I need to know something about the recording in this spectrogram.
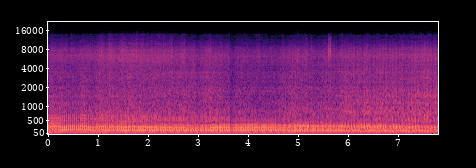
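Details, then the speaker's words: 1981 Honda CB750 K1 on a test ride, often ridden with choke on: engine bogs, stutters and hesitates under throttle, barely rideable; a vacuum leak is suspected, and the carbs are probably out of sync. "all right just things barely unrideable half that time I was riding with the choke on and it's bog and it's stuttering it's just not running right so I'm guessing there's some vacuum leaks and probably carbs are out of sync"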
